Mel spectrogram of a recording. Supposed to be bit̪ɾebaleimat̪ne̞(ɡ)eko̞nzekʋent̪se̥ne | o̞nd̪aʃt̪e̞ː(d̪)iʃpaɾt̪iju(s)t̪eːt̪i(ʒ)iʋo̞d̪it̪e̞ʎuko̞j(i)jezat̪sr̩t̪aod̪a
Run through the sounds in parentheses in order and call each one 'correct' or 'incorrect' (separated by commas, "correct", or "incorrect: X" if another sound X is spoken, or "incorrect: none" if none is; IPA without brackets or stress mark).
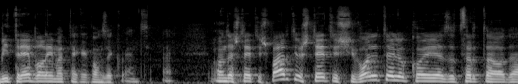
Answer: incorrect: k, incorrect: t̪, incorrect: ʃ, incorrect: ʃ, correct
